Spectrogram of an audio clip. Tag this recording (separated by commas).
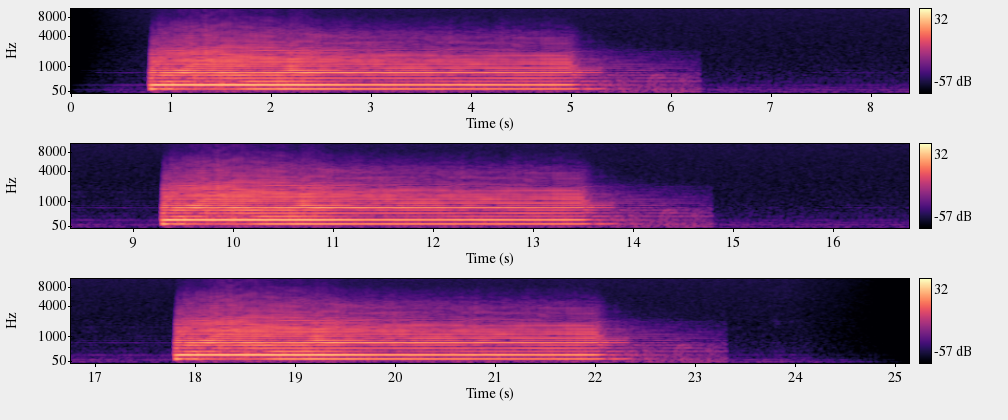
Boat, Vehicle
